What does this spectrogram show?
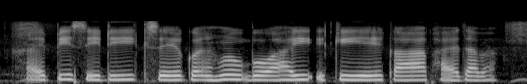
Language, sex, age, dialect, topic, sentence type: Bhojpuri, female, <18, Northern, agriculture, question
